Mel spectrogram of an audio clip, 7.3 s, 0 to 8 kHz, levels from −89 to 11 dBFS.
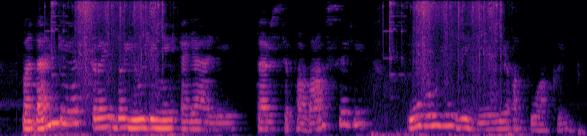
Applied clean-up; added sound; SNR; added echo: none; Glass; 16 dB; reverberation time 0.3 s.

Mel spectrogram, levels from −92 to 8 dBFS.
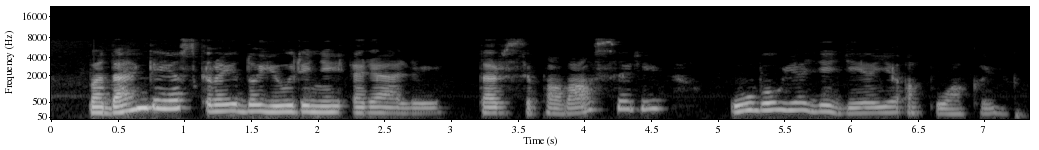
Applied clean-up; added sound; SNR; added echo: none; none; none; none.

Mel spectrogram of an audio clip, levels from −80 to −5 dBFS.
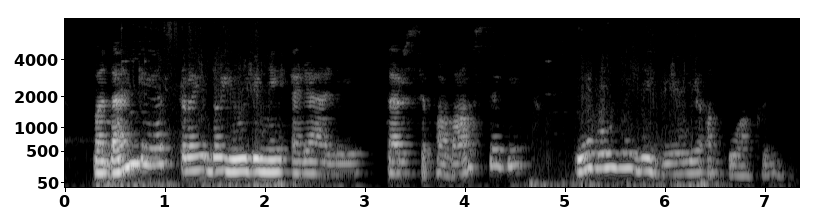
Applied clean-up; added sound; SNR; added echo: neural separator model SepFormer DNS4.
